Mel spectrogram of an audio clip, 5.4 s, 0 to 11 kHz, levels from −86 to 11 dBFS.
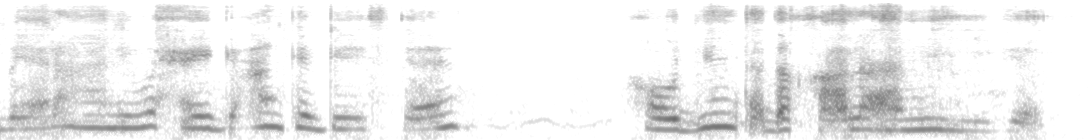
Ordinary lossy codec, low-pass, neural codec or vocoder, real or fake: none; 9.9 kHz; codec, 24 kHz, 3 kbps, HILCodec; fake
